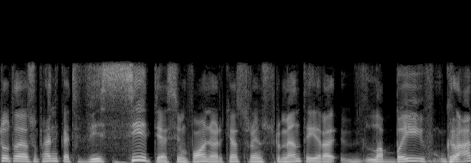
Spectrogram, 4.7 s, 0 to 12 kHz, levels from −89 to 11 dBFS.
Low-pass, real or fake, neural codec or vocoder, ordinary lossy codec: 7.2 kHz; real; none; MP3, 64 kbps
